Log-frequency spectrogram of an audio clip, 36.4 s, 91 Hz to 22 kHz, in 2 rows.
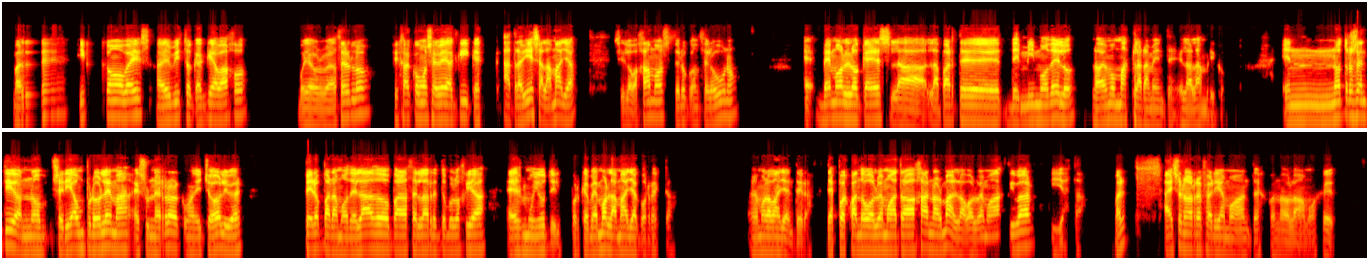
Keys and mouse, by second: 1.7 shift+middle click, 7.0 Return, 23.4 middle click, 29.1 Return, 33.0 ctrl+middle click, 35.6 Tab.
